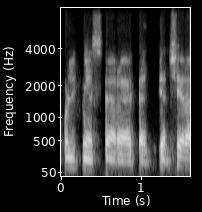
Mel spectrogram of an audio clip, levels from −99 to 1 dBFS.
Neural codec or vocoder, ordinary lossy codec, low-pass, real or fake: none; Opus, 24 kbps; 7.2 kHz; real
